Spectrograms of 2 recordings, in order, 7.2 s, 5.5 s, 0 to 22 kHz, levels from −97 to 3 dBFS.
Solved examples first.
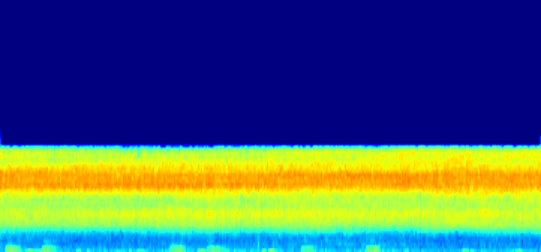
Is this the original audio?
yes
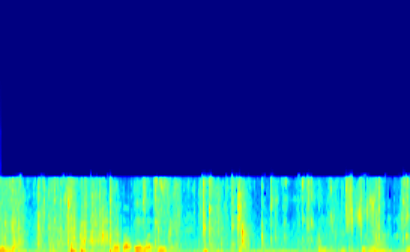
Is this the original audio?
yes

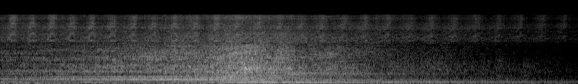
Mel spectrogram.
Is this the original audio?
no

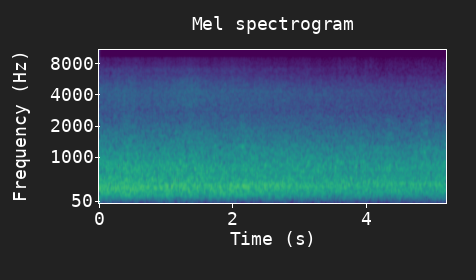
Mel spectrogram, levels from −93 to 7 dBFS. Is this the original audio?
no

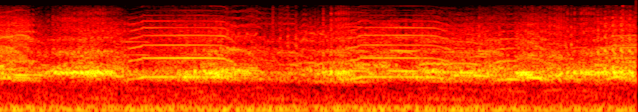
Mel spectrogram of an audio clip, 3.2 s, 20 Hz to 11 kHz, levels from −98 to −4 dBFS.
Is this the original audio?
yes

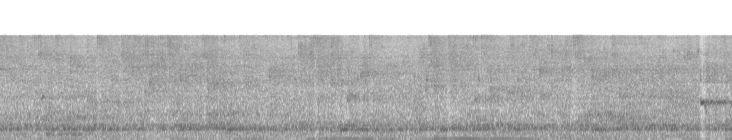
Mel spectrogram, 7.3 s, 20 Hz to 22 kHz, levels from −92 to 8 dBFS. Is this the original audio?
yes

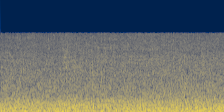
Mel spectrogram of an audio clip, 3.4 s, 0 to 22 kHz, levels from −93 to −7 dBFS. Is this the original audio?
no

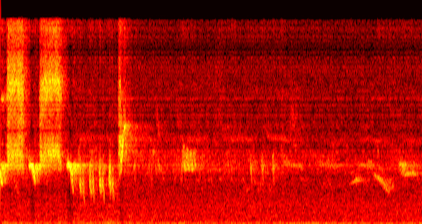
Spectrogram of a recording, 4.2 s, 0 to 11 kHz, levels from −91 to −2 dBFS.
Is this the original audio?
no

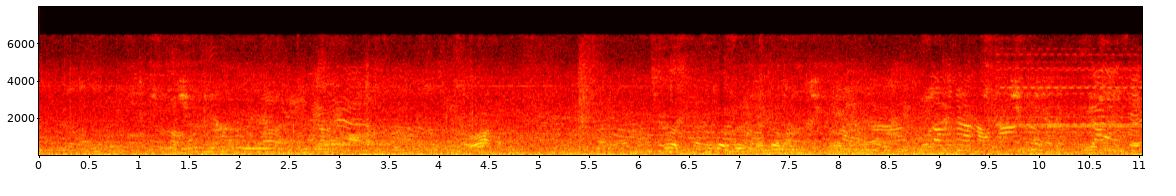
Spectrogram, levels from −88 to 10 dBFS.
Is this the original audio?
yes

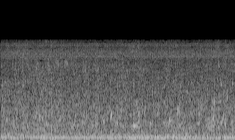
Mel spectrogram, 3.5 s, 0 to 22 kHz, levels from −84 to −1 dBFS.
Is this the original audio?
no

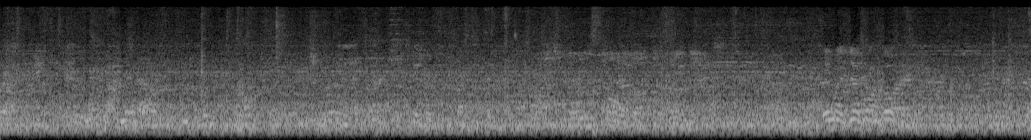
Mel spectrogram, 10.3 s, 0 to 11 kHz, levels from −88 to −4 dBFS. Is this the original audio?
yes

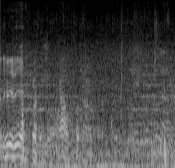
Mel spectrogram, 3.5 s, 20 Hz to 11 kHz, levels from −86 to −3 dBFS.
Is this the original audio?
no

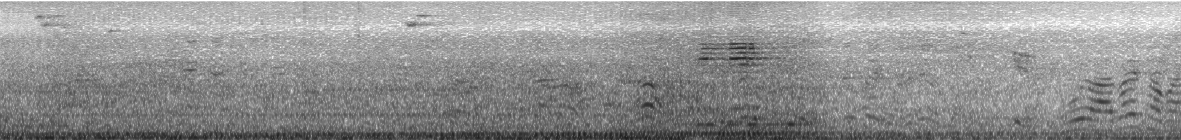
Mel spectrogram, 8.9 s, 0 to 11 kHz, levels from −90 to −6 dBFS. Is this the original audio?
yes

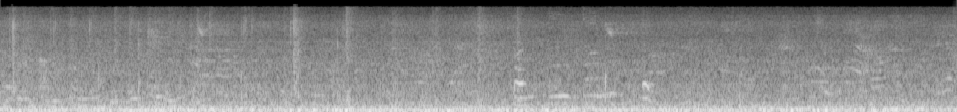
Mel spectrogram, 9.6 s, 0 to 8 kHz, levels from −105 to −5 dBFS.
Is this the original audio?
yes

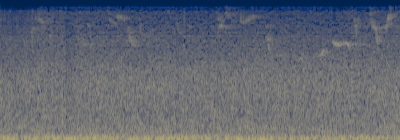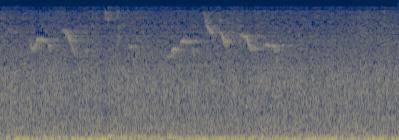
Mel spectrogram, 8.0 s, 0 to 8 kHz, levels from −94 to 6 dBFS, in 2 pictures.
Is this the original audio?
no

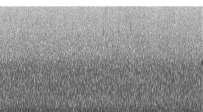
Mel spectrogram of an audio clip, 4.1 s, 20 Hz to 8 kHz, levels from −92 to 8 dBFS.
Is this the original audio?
yes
